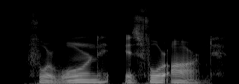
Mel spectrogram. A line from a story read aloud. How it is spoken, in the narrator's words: he said calmly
